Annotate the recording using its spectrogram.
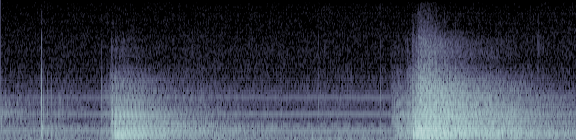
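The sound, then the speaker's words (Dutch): An imitated storm: two loud, rushing gusts of wind-like noise, each swelling suddenly and slowly dying away, over a faint steady hum. A brief click comes before the first gust. “Klein beetje storm.”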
